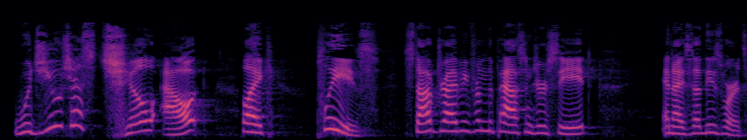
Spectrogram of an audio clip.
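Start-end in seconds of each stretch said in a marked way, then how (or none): 0.2-5.9 high, super defensive tone. Retelling what he said to his wife while driving: retelling being super defensive. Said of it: "I got super defensive and I was like".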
